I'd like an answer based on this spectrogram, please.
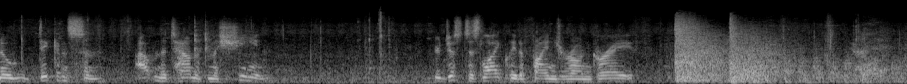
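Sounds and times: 
speech: 0.0 - 2.9, 4.4 - 6.5
gunshots while shooting buffalo: 6.7 - 8.9.

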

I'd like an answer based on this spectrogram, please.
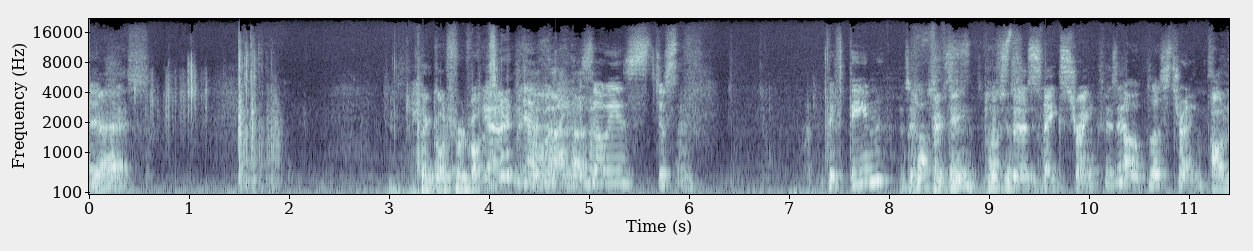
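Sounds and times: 
speech: 0.0 - 0.7, 3.3 - 6.2, 7.4 - 11.3
faint hum: 0.0 - 11.3
dice rolling on a hard table: 0.4 - 2.0
laughter: 4.0 - 5.4.

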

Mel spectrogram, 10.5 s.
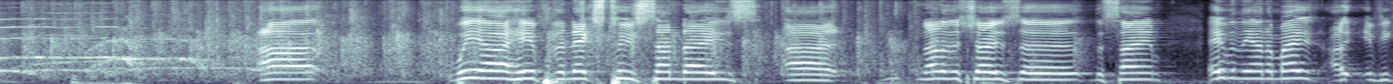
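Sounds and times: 
audience applause: 0.0 - 7.6
speech: 2.0 - 2.5, 3.4 - 10.4.

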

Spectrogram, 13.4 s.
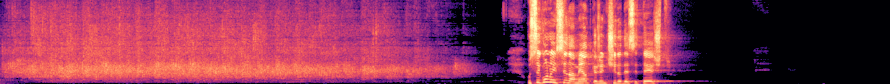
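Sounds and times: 
audience applauding: 0.0 - 7.2
speech: 7.9 - 10.2.

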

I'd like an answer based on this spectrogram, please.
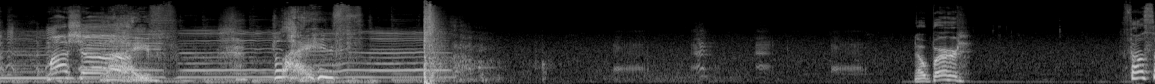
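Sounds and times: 
speech: 0.5 - 1.7, 2.3 - 3.6, 9.2 - 9.8, 11.2 - 11.5
gunshot: 4.2 - 5.1.

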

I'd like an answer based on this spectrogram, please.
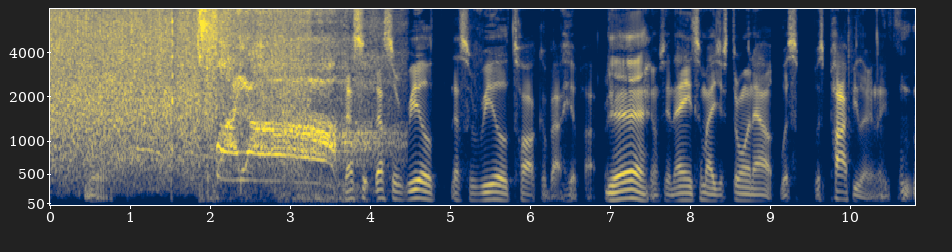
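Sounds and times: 
round of applause: 0.0 - 4.5
speech: 2.1 - 2.8, 3.7 - 10.8.

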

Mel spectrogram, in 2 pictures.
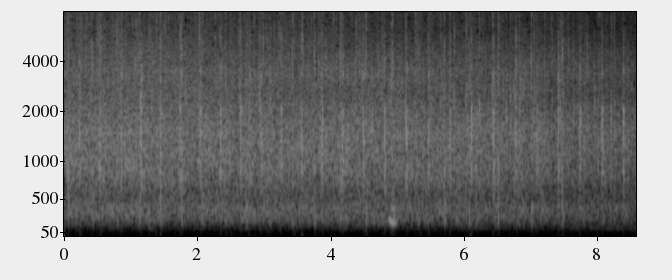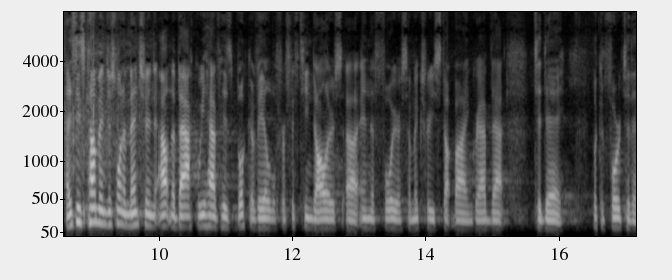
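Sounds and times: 
church congregation applauding to welcome a guest speaker: 0.0 - 10.5
speech: 8.6 - 17.1.

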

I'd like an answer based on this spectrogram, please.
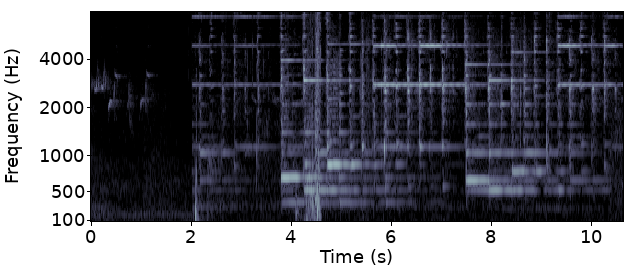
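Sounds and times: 
birds chirping: 0.0 - 1.6
alarm clock ringing with an electronic melody: 2.0 - 10.6.

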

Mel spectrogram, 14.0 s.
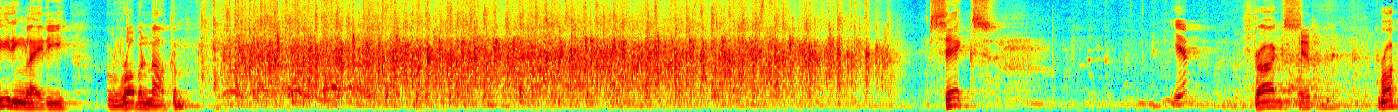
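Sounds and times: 
speech: 0.0 - 2.1, 9.4 - 10.0, 11.7 - 13.9
audience applause at a Waitakere event for a show's creators and actress: 2.0 - 9.2
laughter: 10.6 - 13.9.

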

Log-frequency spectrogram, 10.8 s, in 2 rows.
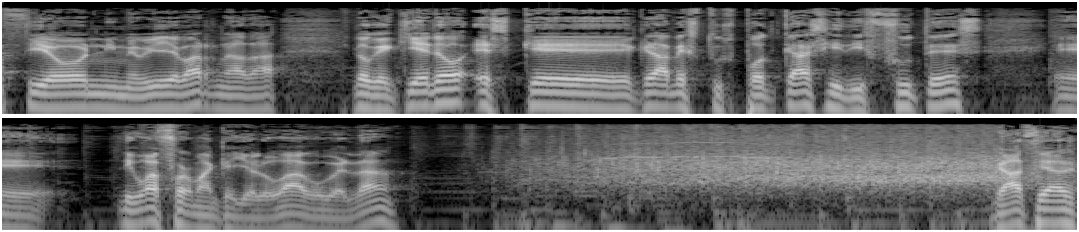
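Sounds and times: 
speech: 0.0 - 7.5, 10.3 - 10.7
audience applause: 7.8 - 10.7.

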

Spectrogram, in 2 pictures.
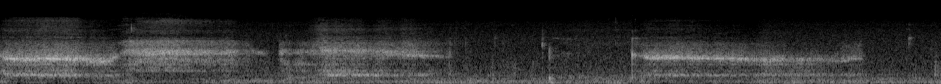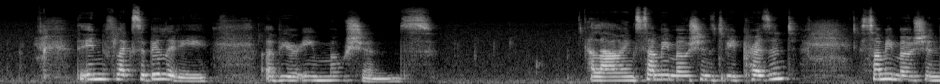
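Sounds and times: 
deep breaths drawn into the belly during a guided meditation: 0.0 - 4.7, 5.4 - 8.8, 11.6 - 12.0, 17.4 - 18.0
speech: 10.3 - 13.8, 15.3 - 18.8.

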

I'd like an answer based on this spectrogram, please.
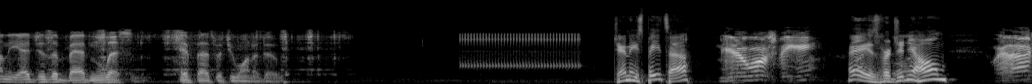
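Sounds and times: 
speech: 0.0 - 3.2, 6.1 - 10.3
telephone ringing: 4.6 - 6.0.

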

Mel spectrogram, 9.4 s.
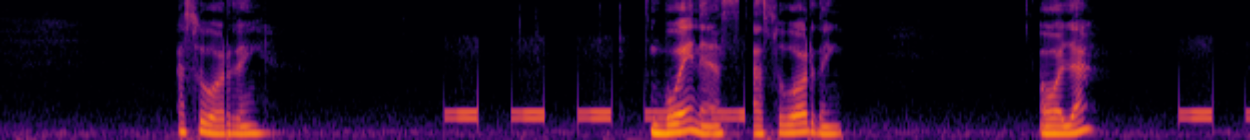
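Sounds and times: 
faint low hum: 0.0 - 9.3
speech: 1.3 - 2.1, 4.9 - 6.4, 7.8 - 8.3
dual-pitched telephone call line tone beeps: 3.3 - 5.6, 8.8 - 9.3.

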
